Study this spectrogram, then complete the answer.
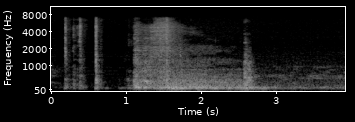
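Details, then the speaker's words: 1973 Chevrolet Chevelle after correcting a wrong firing order that caused rough running and backfiring: short cranking bursts, then catches and settles into a steady, even low rumble. "I mean it's night and day different right now and backfiring I mean totally smooth"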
